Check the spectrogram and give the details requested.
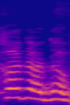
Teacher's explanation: बोलने पे आपका जो जीभ जो है वो दांत से चिपकता है, सटता है हल्का सा। आप देखिए उच्चारण करके, त बोलने से क्या है, हमारा जीभ जो है दांत से सट रहा है, तो त वर्ग।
